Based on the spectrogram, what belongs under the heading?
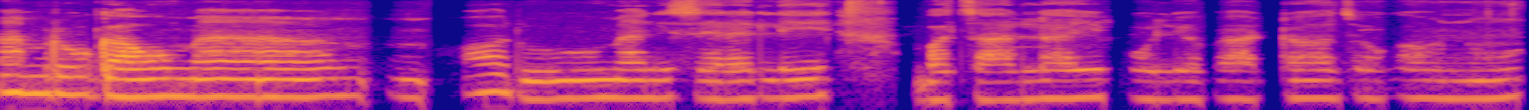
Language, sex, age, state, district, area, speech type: Nepali, female, 30-45, West Bengal, Jalpaiguri, rural, spontaneous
